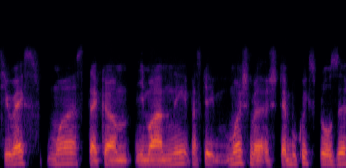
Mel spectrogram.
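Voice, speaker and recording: Very slow pace and fairly even intonation from a man at medium pitch. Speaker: breakdancer. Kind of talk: casual chat.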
